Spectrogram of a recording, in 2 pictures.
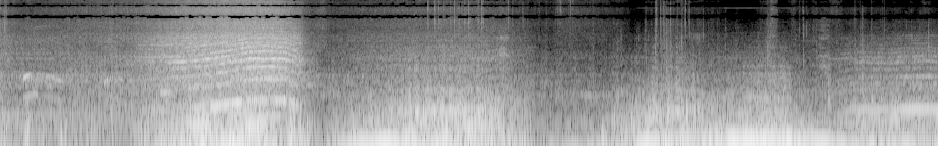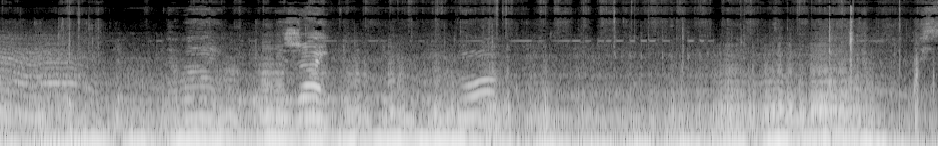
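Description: Car engine revved up and down repeatedly while the car sits stuck in mud, with the revs rising and falling every second or two.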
